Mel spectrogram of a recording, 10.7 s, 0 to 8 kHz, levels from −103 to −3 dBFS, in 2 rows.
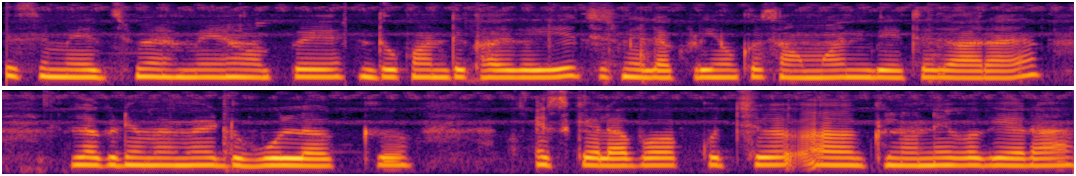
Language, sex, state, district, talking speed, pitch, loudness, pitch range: Hindi, female, Maharashtra, Chandrapur, 155 wpm, 220 Hz, -24 LUFS, 215-230 Hz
